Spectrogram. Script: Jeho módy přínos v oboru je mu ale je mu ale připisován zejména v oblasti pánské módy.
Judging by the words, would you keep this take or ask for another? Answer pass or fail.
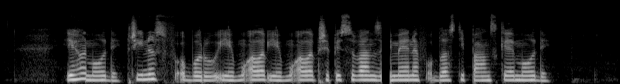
pass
